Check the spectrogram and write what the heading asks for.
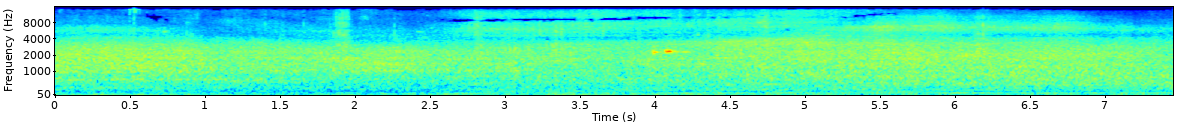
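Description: Airbus A350-900's Rolls-Royce Trent XWB turbofans running at low taxi power: a steady jet rush with a low hum beneath it. A short click sounds about four seconds in.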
